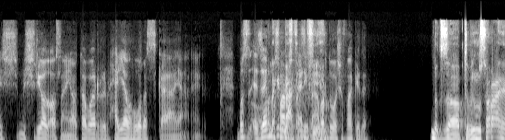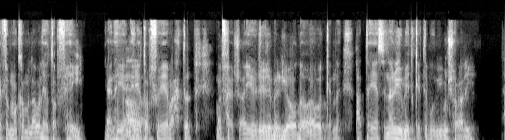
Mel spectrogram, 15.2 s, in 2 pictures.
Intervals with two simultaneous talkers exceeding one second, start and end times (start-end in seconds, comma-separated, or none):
3.8-5.0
